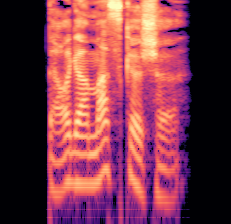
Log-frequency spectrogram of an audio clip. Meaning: inflection of bergamaskisch: 1. strong/mixed nominative/accusative feminine singular 2. strong nominative/accusative plural 3. weak nominative all-gender singular
- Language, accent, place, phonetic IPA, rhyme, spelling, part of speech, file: German, Germany, Berlin, [bɛʁɡaˈmaskɪʃə], -askɪʃə, bergamaskische, adjective, De-bergamaskische.ogg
